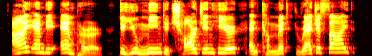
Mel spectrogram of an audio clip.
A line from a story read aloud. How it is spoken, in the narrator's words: Cao Mao shouted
